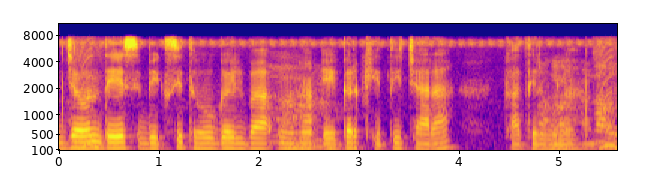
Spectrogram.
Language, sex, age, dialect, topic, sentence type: Bhojpuri, female, 25-30, Northern, agriculture, statement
